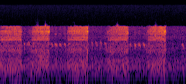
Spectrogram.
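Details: At Audubon Starr Ranch, California, a male barn owl fetches prey from the pantry for the female on a bonding visit; loud drawn-out hisses alternate with quick runs of soft, rapid twittering notes in the gaps.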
